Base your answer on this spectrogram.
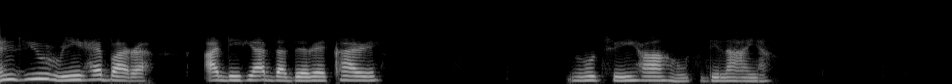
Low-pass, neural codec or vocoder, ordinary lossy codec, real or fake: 3.6 kHz; codec, 16 kHz in and 24 kHz out, 0.6 kbps, FocalCodec, streaming, 2048 codes; none; fake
